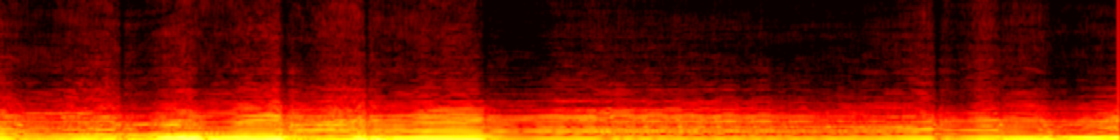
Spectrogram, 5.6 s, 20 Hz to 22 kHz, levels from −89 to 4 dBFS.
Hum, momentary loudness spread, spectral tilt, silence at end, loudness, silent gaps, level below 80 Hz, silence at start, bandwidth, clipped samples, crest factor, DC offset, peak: none; 13 LU; -4.5 dB/octave; 0 s; -21 LUFS; none; -48 dBFS; 0 s; 8.4 kHz; under 0.1%; 14 dB; under 0.1%; -6 dBFS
